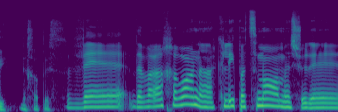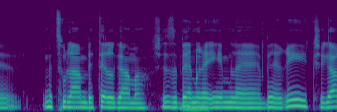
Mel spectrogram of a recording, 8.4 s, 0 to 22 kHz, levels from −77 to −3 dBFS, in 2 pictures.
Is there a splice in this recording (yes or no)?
no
